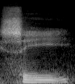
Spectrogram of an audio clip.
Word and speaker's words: se: Ske, se, le. Ske, se, le. Ske, se, le. Right? Just one syllable, like straight out the alphabet.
